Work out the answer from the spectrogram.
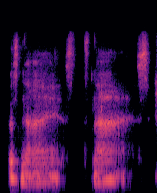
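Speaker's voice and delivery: soft whispered approval; whispered aside. Real, not acted. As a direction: murmur it to yourself, barely voiced. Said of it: "reacting to music volume".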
